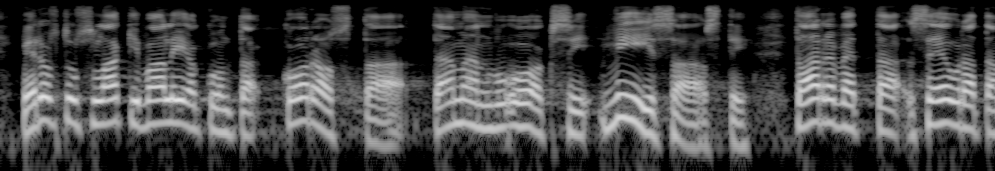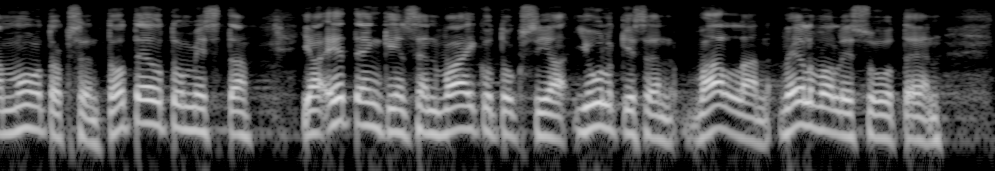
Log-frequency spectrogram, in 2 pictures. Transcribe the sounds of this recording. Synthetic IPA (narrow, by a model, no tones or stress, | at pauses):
peɾust̪uslɑkiʋɑliokunt̪ɑkoɾost̪ɑ̰ːt̪æmænʋuoksiʋiːsɑ̰ːst̪it̪ɑrʋet̪ːɑseuɾɑt̪ɑmmuːt̪oksent̪ot̪eut̪umist̪ɑjɑʔet̪eŋkinsenʋɑikut̪uksiɑjulkisenʋɑlːɑnʋelʋolːisuːt̪ḛːn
